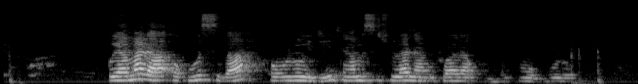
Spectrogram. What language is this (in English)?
Ganda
